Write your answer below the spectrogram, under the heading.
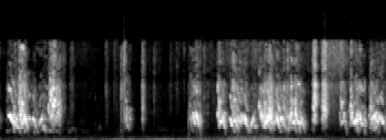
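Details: Happy budgies twittering almost continuously in chattering high warbles, with a brief quiet spell early on, a soft low rumble near the middle and a constant background hum.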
